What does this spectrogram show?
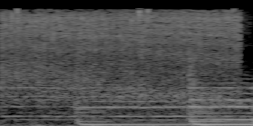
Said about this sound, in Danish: Så bliver der lige skænket her.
